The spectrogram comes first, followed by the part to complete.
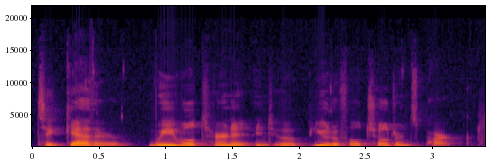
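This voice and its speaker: Woman reading as an upbeat storybook boss man, mellow. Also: sits low, very animated, normal speed. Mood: announcing. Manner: cheerful, encouraging. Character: upbeat man, boss of a lumber yard crew.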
